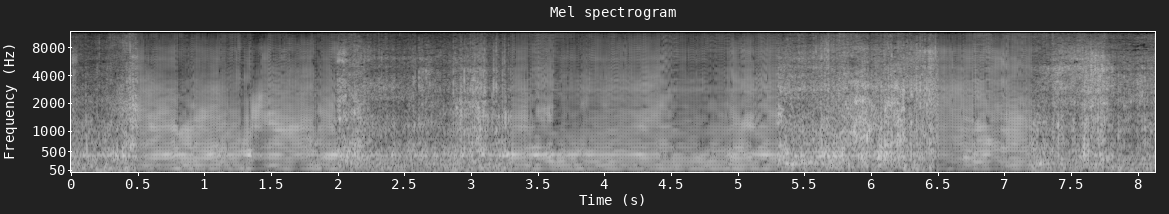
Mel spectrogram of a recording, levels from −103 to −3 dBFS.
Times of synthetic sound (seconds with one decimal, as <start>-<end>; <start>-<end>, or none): 0.5-2.0; 3.3-5.3; 6.5-7.2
